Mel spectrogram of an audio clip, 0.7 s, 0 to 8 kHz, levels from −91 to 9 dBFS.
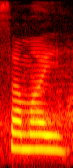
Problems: background conversations at intervals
